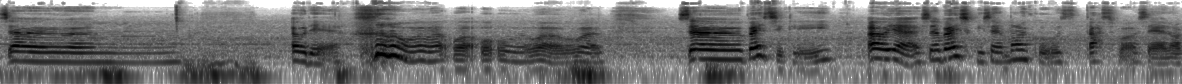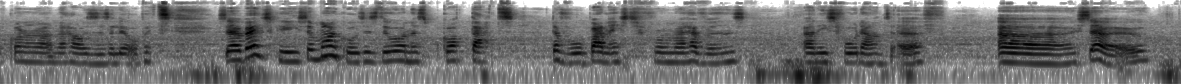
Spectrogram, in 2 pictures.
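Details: Autistic adult woman almost one year after a ruptured brain aneurysm, speaking in recovery with apraxia of speech from the brain injury.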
